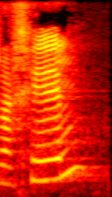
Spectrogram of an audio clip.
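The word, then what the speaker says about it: רחל: Y bueno, Raquel o Rachel, su nombre en hebreo en realidad es Rachel, así es como se escribe, Resh, Het, Lamed, y significa viajar u ovejita, así es como lo traducen en algunos diccionarios.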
